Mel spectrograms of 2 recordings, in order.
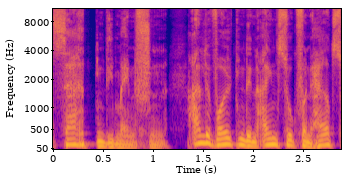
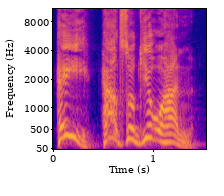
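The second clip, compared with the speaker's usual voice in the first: calling from crowd; 12 semitones higher than usual. A narrator's reading. Someone in the crowd hails Duke Johann, high calling voice. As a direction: call out to someone passing, pitched way up. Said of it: "rief jemand aus dem Publikum".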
